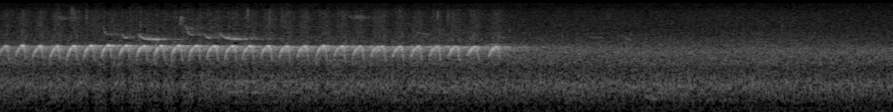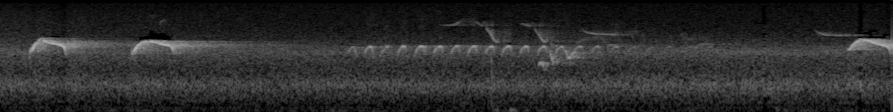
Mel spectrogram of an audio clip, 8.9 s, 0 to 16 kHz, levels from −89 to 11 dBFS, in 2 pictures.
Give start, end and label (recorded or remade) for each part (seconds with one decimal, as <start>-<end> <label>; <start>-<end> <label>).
0.0-1.9 recorded; 1.9-4.7 remade; 4.7-8.9 recorded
